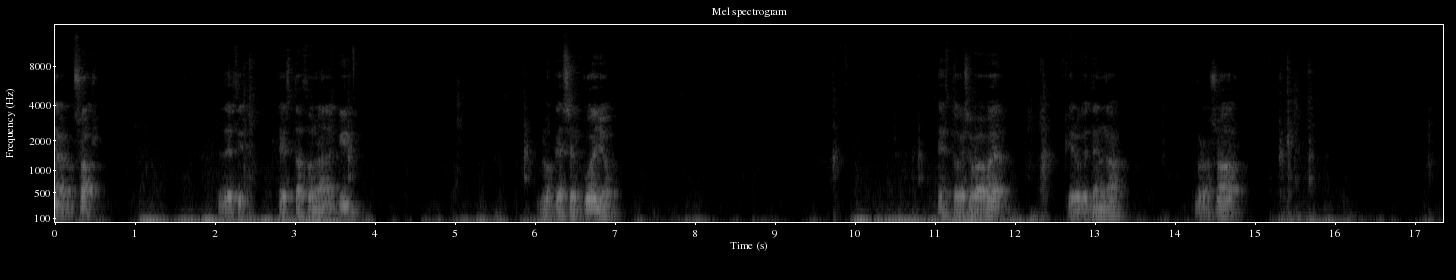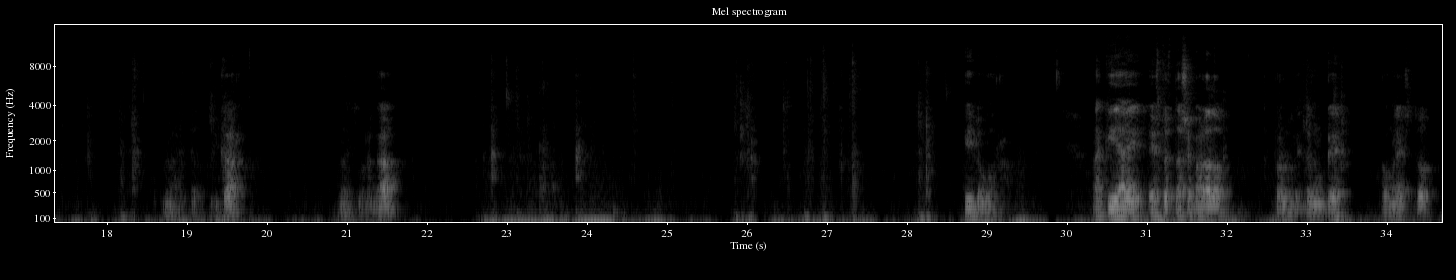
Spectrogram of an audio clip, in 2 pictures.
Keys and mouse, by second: 2.3 middle click, 2.3 3, 2.8 right click, 3.5 ctrl+right click, 3.7-5.2 middle drag, 5.2 right click, 5.6 ctrl+right click, 6.5 right click, 7.8 ctrl+right click, 8.2 ctrl+right click, 8.7 ctrl+right click, 9.5 ctrl+right click, 9.9-15.3 middle drag, 12.2 alt+e, 15.3 shift+click, 15.5 ctrl+z, 16.0-18.5 middle drag, 18.1 shift+d, 18.5 right click, 19.3 alt+e, 19.3-22.7 middle drag, 22.7 shift+click, 23.5 ctrl+KP_Add, 25.8 ctrl+i, 28.1 x, 29.3-30.6 middle drag, 30.6 right click, 31.1 l, 32.2-34.6 ctrl+middle drag, 33.3 l.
